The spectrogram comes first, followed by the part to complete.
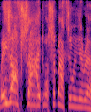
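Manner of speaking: mock outraged, very high-pitched, shrill indignant screaming. Retelling screaming at a referee during Sunday League football: retelling screaming at the ref. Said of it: "and I'm screaming".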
